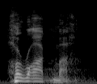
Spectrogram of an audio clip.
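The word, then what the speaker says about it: haragma (χάραγμα): The word mark comes from the word haragma. Haragma. That's the Greek word. Haragma. C-H-A-R-A-G-M-A, but pronounced haragma.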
